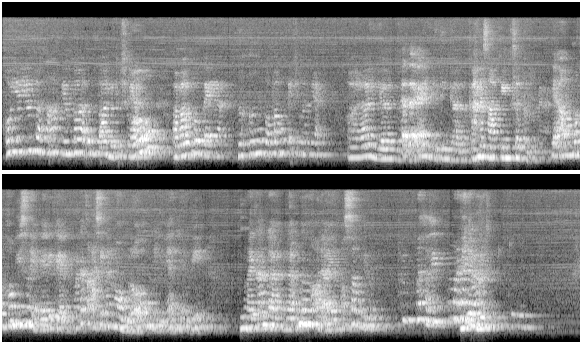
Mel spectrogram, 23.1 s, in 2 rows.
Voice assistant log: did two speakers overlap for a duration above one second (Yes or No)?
No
